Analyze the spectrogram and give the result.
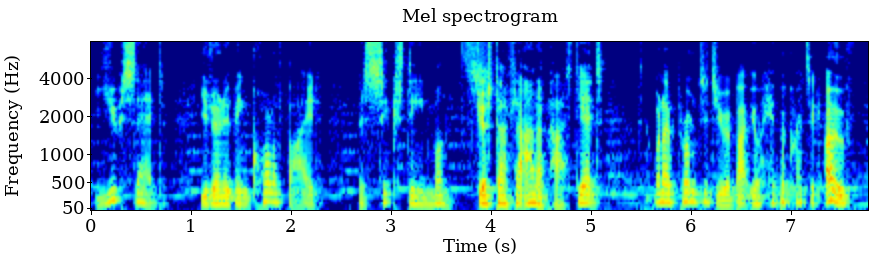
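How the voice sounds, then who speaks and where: The Doctor, an eccentric time-travelling sleuth, as a man plays him in a fan audio drama. He talks in a chatty, whimsical way at a middling pitch, with faint music behind him. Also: expressive, normal speed, few pauses, natural voice.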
